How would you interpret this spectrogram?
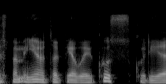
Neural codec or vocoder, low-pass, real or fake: codec, 24 kHz, 0.9 kbps, WavTokenizer, small release; 10.8 kHz; fake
